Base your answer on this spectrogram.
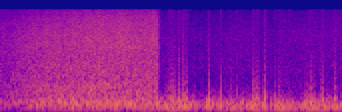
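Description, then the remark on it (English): Storm waves, driven by a windstorm combined with a king tide, crash loudly onto the shoreline, piers and seawalls from Stanley Park to West Vancouver in the morning, in a continuous roaring wash, with strong wind buffeting the microphone. The surge thins briefly partway through before rumbling on. “In the morning, waves crashed onto shoreline, piers, seawalls, from Stanley Park to West Vancouver.”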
